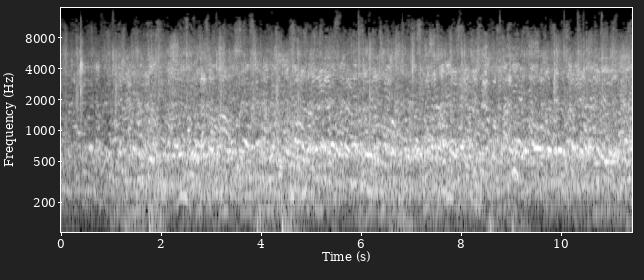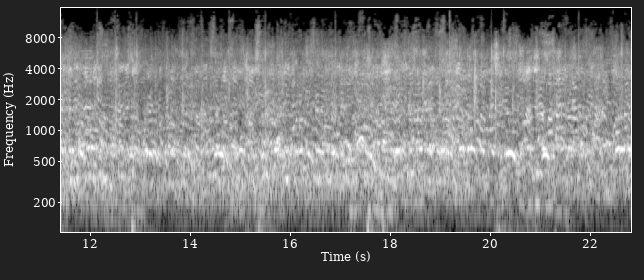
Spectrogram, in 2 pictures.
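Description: A crowd sings and cheers in a room.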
